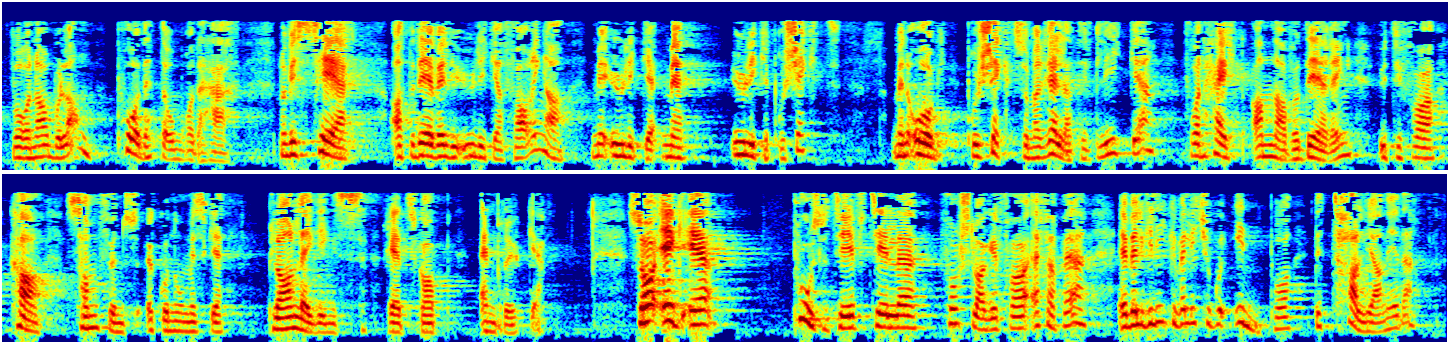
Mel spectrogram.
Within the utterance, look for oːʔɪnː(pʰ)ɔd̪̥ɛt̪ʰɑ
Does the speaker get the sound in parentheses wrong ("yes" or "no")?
no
